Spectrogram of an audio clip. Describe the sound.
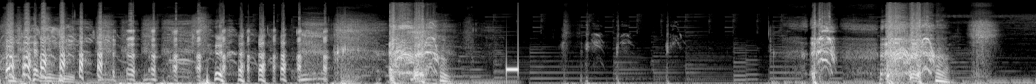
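A person coughs hard after choking on something mid-conversation. Many loud, harsh coughs come in quick rapid bursts, followed by a quieter stretch, then another strong coughing fit near the end.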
